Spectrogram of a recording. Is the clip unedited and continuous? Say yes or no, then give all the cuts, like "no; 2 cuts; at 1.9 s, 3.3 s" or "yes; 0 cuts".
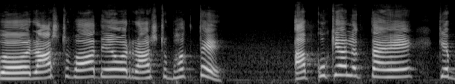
yes; 0 cuts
